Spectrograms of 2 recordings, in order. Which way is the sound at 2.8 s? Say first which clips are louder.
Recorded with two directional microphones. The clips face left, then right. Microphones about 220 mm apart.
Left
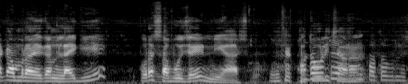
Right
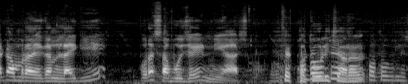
Right 5 dB; 50° right (ahead or behind).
